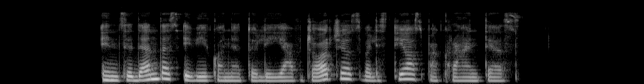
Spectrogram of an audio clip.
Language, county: Lithuanian, Vilnius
